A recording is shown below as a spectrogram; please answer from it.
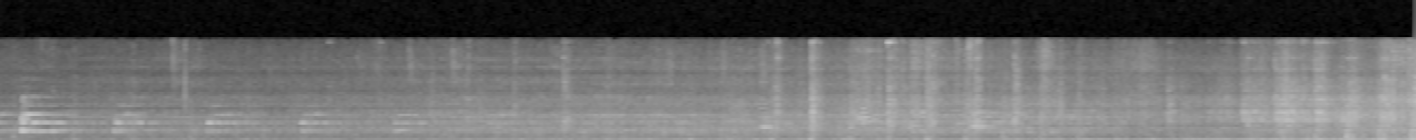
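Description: MBTA commuter rail train's passenger coaches rolling past close by, wheels clicking over the rail joints, with the tail of a horn blast just at the start. The rumble grows louder near the end.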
